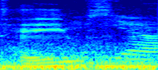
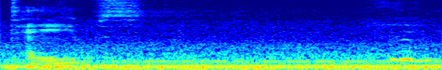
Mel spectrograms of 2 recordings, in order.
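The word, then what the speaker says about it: Toews: yes do you know that's pronounced Taves t o e WS I know it's pronounced Taves t o e ws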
